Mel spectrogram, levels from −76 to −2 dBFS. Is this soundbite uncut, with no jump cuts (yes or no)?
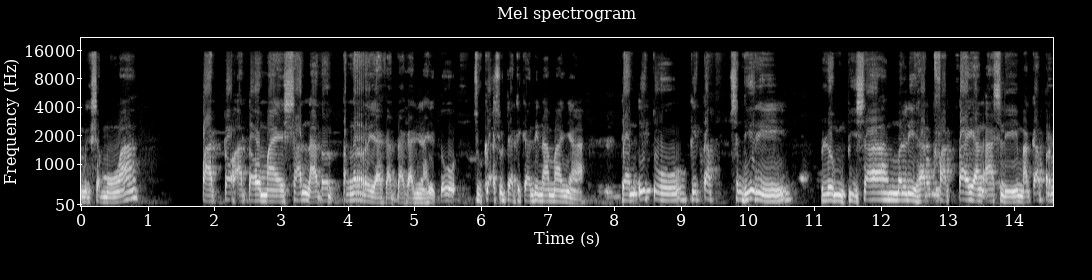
yes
